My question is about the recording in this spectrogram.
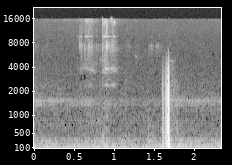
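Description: A quiet room with a faint scratching rustle, then one sharp click about one and a half seconds in, from a cat pawing and clawing at things on the carpet.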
